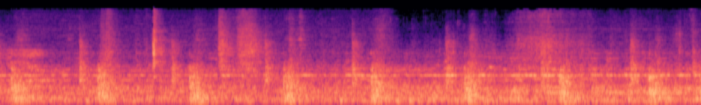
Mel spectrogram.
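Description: Metalworking workshop noise: a steady machine hum under metallic knocks and clanks about once a second, with steel plate sheets being handled.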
